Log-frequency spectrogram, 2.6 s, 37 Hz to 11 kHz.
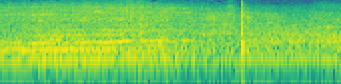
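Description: A Ferrari GT race car roars along the Spa circuit in an FFSA GT 2013 race, a steady loud engine drone with a brief sharp crackle partway through.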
